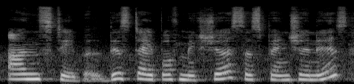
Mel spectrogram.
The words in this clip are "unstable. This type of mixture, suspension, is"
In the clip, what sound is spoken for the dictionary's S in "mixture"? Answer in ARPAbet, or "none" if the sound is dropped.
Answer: none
